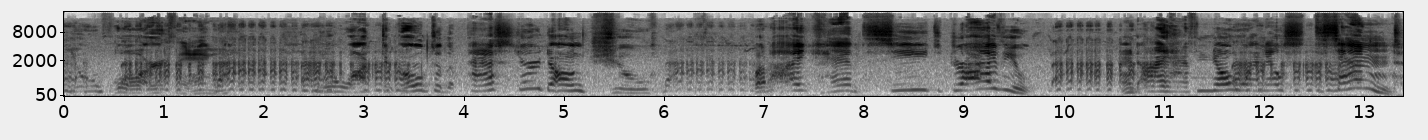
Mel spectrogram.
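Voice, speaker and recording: In a high-pitched, put-on character voice, the speaker talks at a very slow pace with long, frequent pauses over clear background noise. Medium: audio drama.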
